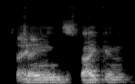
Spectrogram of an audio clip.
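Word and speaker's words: Steichen: uh excuse me uh if I pronounce his name wrong but uh can you say that again for me sty Shane Sten Sten okay yeah so can Shane siken build upon last year's Success With The Return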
